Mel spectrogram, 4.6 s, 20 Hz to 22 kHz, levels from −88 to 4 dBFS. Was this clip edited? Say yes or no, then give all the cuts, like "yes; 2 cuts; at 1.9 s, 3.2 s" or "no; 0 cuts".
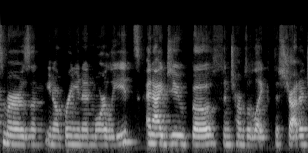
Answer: yes; 1 cut; at 2.1 s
